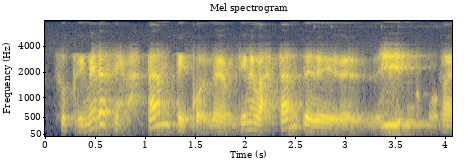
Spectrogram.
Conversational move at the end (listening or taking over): taking over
